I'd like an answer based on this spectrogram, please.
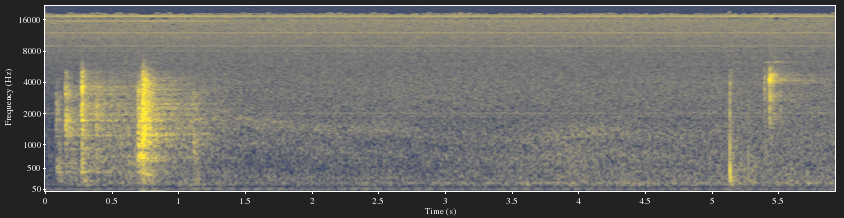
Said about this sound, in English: He glances round at the sound of a door opening.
